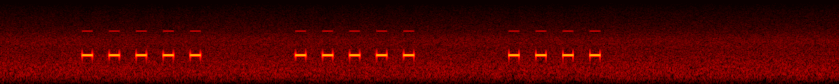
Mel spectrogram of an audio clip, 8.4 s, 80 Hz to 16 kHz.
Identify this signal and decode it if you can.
Beep code, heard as beeps, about 1550 Hz. 5-5-4.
